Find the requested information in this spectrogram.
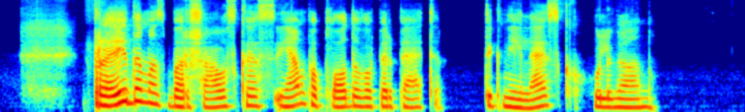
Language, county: Lithuanian, Kaunas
